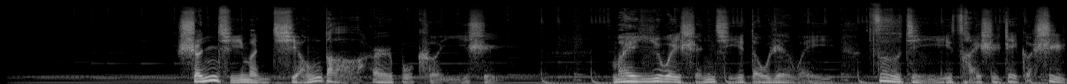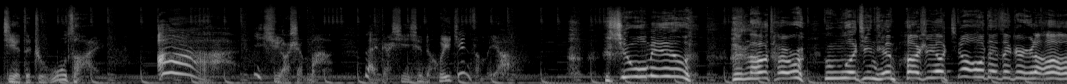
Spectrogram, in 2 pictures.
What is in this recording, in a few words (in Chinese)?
游戏类配音样例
